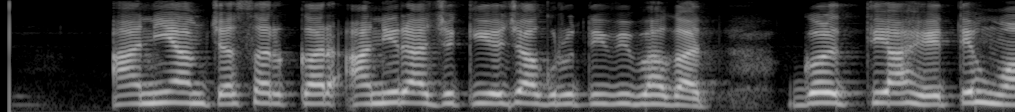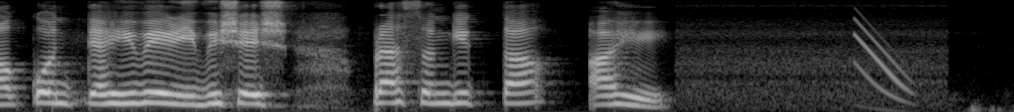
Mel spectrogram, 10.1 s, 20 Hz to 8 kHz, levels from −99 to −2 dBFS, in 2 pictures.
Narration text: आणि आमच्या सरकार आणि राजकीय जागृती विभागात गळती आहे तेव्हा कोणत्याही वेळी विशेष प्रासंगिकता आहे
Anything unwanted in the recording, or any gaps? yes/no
yes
